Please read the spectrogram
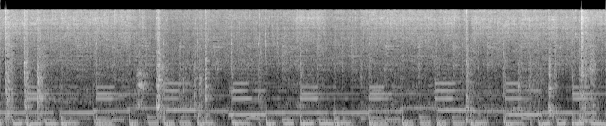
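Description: Background music with a bass line and short melody notes, over the steady hiss of a kitchen faucet's water running onto a metal oven tray in a sink.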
